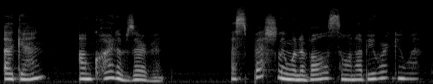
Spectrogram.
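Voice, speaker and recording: A woman's voice: a little high, fast, dark tone, slightly rough. A woman playing a playful, teasing, observant executive assistant in an intimate one-sided audio roleplay. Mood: teasing, faintly menacing. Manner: coy, teasing, chatty, with murmured asides.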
